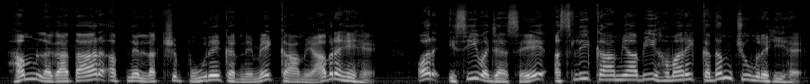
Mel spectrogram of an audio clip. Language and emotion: Hindi, happy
